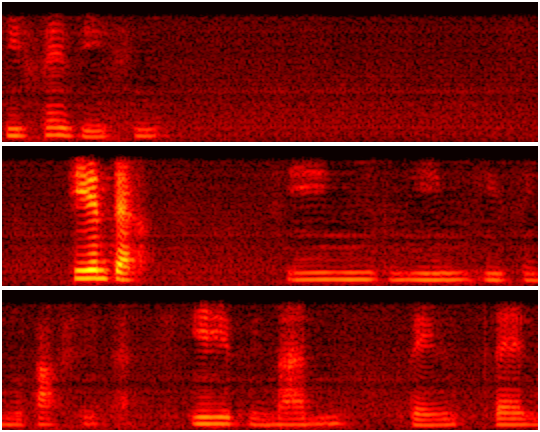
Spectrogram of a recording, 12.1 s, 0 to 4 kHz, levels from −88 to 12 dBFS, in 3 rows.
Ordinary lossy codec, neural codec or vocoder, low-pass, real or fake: none; codec, 16 kHz, 0.2 kbps, FocalCodec; 3.6 kHz; fake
